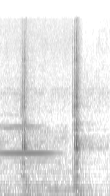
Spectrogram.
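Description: Wall clock ticking, two ticks about a second apart, over a single held music note that fades away.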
